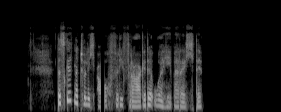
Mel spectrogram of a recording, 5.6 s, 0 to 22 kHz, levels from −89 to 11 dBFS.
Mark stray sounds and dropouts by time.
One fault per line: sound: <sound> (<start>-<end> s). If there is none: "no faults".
sound: dropout (2.0-2.1 s)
